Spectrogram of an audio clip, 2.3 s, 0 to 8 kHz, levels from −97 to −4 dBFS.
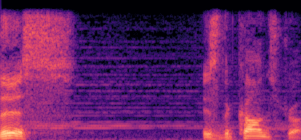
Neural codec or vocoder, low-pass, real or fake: none; 7.2 kHz; real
